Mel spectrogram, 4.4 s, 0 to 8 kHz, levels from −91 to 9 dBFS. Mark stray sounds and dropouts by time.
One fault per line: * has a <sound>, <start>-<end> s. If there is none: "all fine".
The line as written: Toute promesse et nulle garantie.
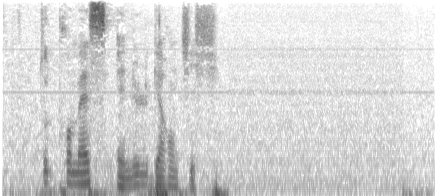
all fine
